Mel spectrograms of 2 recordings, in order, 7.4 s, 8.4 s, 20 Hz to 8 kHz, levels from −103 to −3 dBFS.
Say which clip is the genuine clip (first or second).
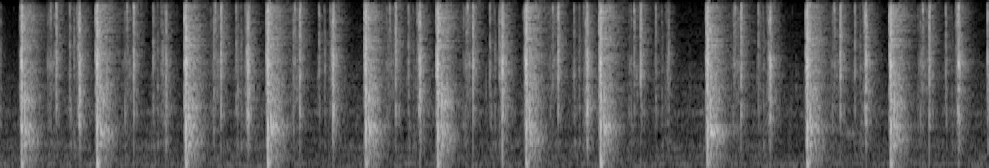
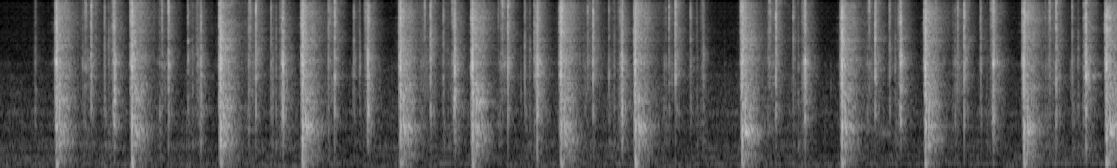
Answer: first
